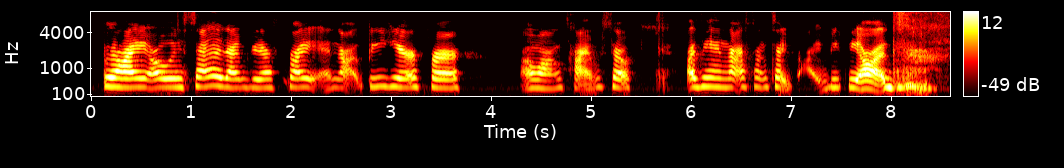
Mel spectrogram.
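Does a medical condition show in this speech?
Yes: cerebral palsy; lifelong, wheelchair user, able to stand only with someone supporting weight; uses wheelchair.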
